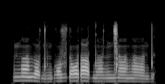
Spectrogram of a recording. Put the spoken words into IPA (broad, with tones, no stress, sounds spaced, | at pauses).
n ɐ̃˦ ðˤ o˨ d ŋ ɡ ɔ˦ z ɾ ɔ˦ ɾ i˨ dˤ ũ˨ ŋ͡ǀ ĩ˨ ðˤ ɐ̃˨ d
